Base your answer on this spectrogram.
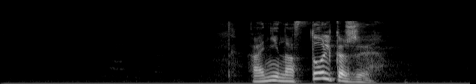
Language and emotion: Russian, angry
